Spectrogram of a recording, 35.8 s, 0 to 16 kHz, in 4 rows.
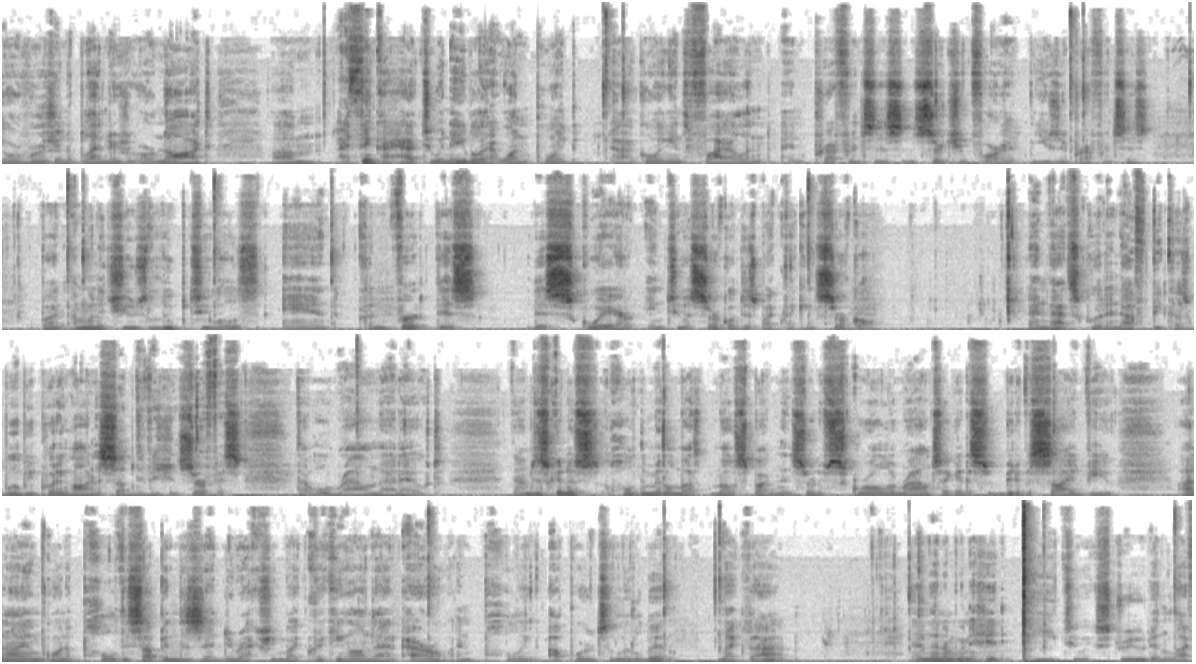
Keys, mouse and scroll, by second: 4.5-7.3 drag, 9.4-12.6 drag, 14.9-17.9 drag, 20.5-23.4 middle drag, 30.0-32.3 drag, 34.4 e.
